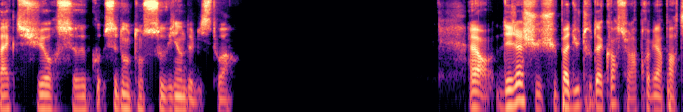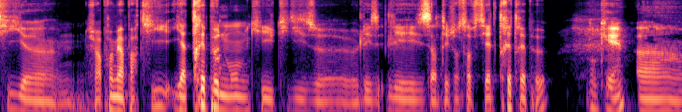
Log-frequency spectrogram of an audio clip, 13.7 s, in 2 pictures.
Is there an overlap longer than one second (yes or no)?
no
